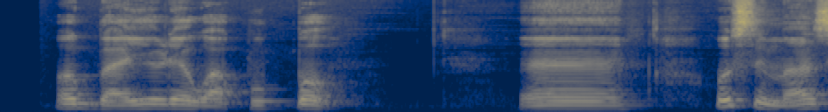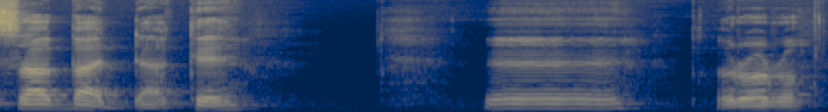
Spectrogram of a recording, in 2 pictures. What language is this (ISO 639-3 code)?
yor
